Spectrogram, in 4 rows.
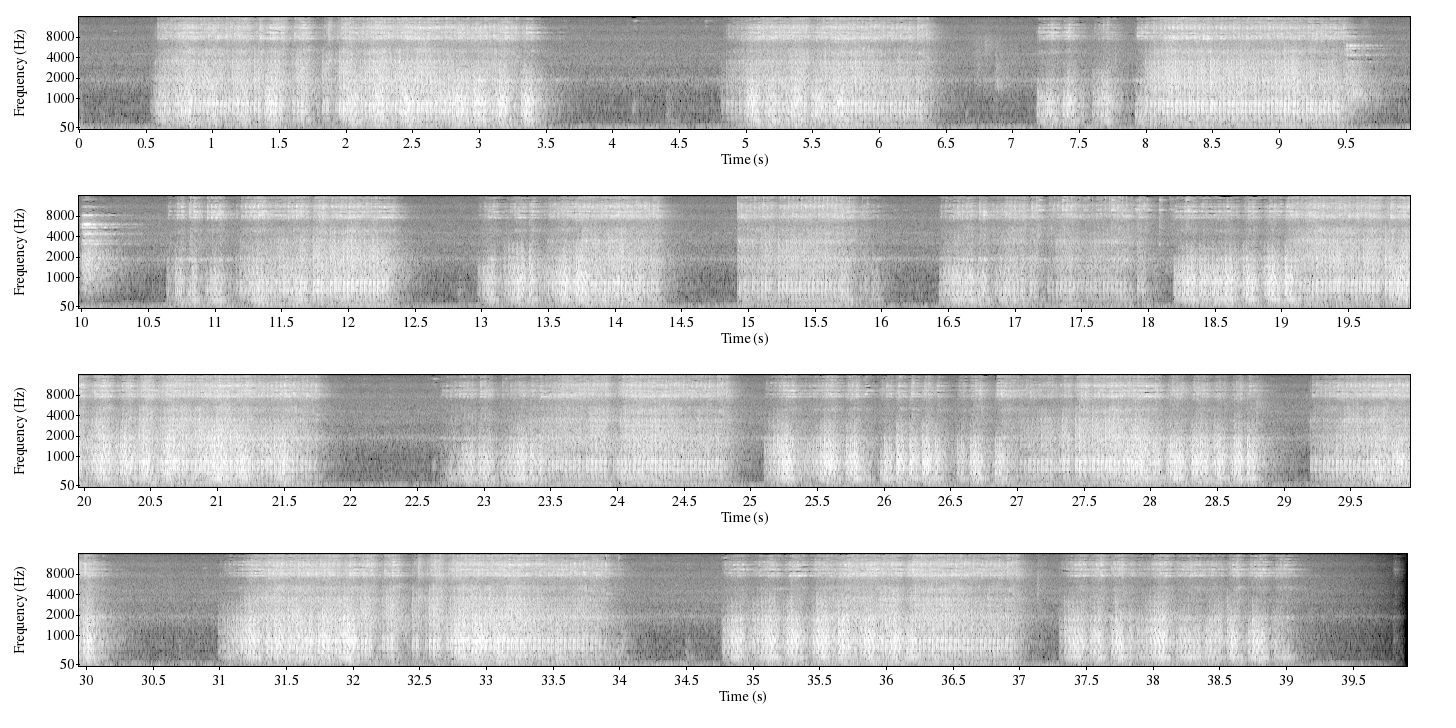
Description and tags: A pneumatic air tool (jackhammer) was used to lower some concrete blocks on the exterior of our garage. I was inside the house recording it with a Zoom H2 recorder. So this was recorded through an insulated wall. This is a combination of the 2 previous recordings, so it's a bit more concentrated/intense.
